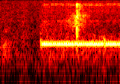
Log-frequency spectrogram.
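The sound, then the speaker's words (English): A steady, mid-pitched telephone line tone as a merge call is made, starting after a brief quiet moment and holding evenly, with a short faint blip partway through. “So I'm going to do a merge call.”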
